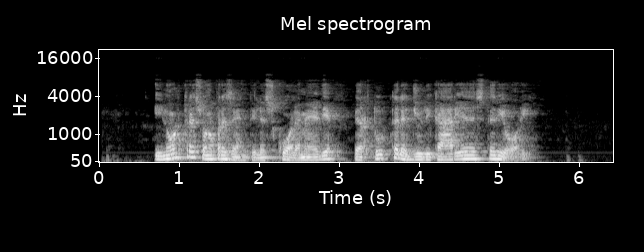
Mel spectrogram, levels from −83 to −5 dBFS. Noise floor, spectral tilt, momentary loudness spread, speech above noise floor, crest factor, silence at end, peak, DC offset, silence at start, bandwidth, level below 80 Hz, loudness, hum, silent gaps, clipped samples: -56 dBFS; -7.5 dB/octave; 6 LU; 41 dB; 14 dB; 1 s; -2 dBFS; under 0.1%; 0.7 s; 7.6 kHz; -42 dBFS; -16 LUFS; none; none; under 0.1%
